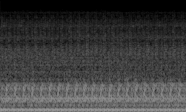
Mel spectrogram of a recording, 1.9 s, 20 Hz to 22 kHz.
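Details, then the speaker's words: 1985 Citroen 2CV6 Special, two-cylinder, barn find, just revived after oil added to the cylinders and ignition set: steady even putter with no knocks or misses, a little smoke from that oil; sweet healthy idle. "you go bit of smoke that'll be the oil that we put down it that sounds really nice yeah it does sound sweet doesn't it"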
